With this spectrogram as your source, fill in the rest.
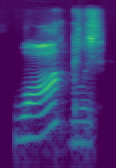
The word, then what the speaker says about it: walked: So walked is 1 syllable, but waited is 2.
